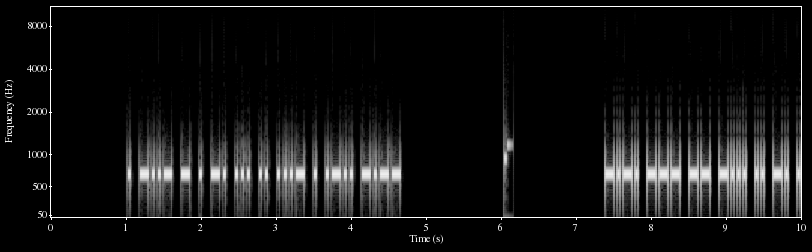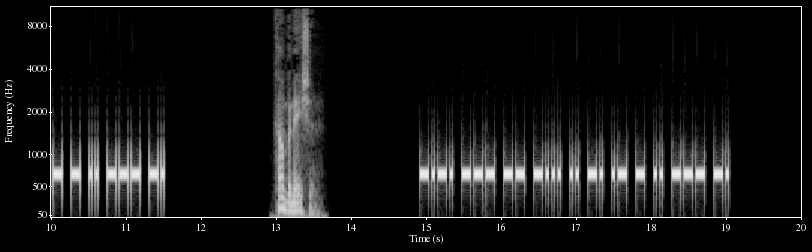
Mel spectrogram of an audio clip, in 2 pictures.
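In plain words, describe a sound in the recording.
A telegraph key taps out quick, steady beeps of code.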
